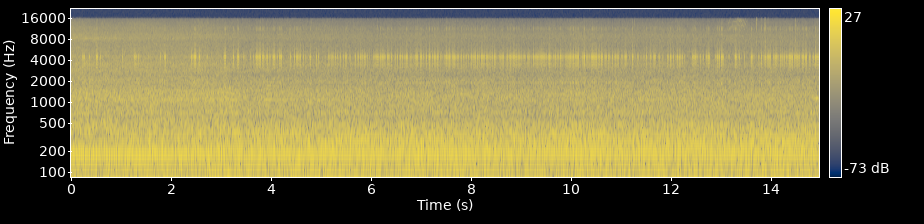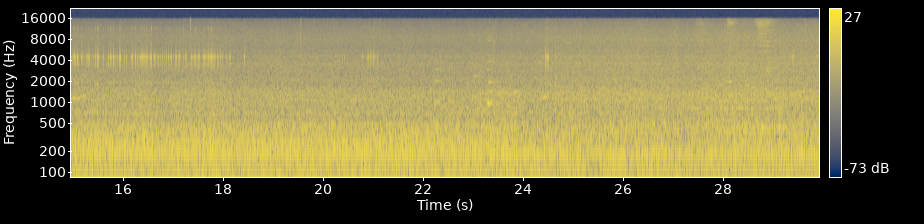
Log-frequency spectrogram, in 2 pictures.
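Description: Taiwan Railway diesel railcar running along the track, heard from inside the carriage: a steady low engine drone under continuous running noise. A faint high-pitched whine sits over it from about a second in until about 18 seconds in.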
